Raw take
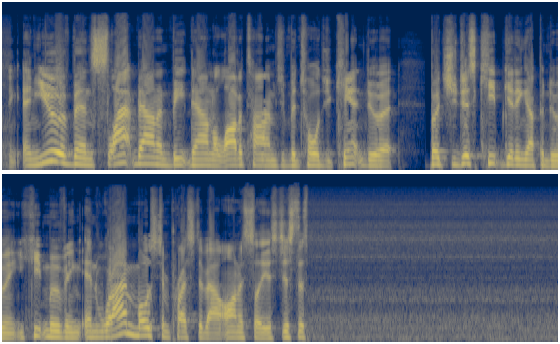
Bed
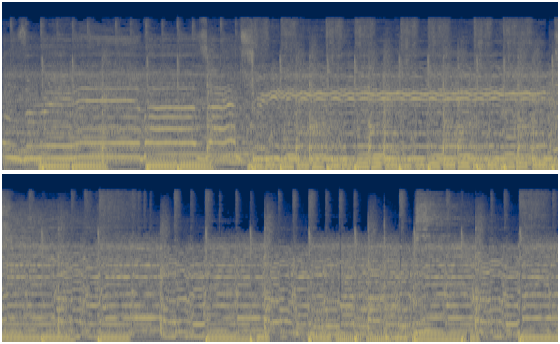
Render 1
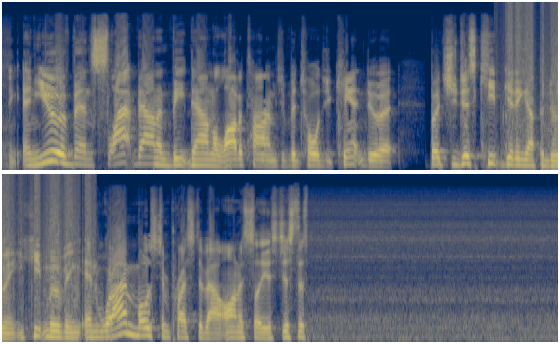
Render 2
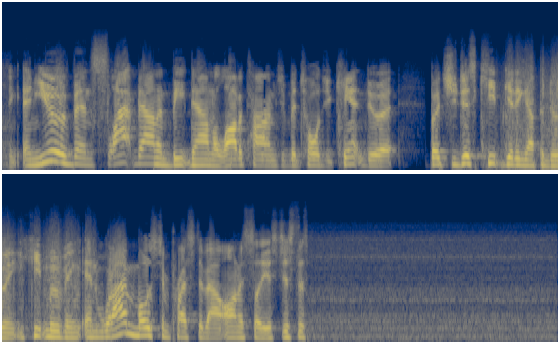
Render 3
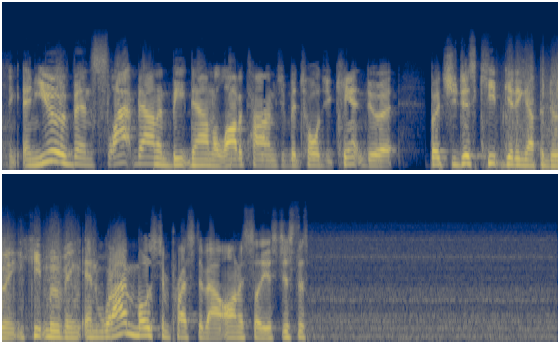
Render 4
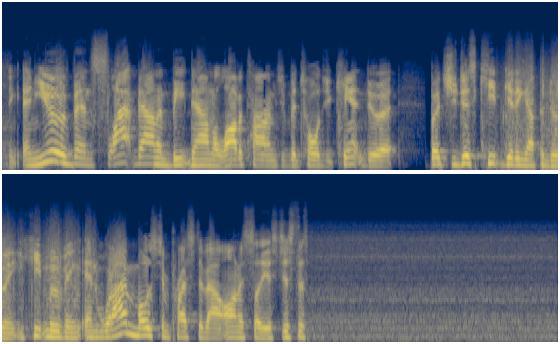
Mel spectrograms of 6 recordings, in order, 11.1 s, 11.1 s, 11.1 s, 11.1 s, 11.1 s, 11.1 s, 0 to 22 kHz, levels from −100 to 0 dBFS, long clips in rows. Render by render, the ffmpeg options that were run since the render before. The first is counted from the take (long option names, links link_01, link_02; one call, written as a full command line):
ffmpeg -i in.wav -filter_complex "[0:a]asettb=1/sr,asplit=3[link_01][link_02][link_03];[link_01]atrim=end=0.714[link_04];[link_02]atrim=start=0.71:end=1.52,asetpts=PTS-STARTPTS,afade=type=in:duration=0.004:curve=qsin,afade=type=out:start_time=0.806:duration=0.004:curve=qsin,equalizer=frequency=200:width=0.47:gain=-12.5[link_05];[link_03]atrim=start=1.516[link_06];[link_04][link_05]acrossfade=duration=0.004:curve1=hsin:curve2=qsin[link_07];[link_07][link_06]acrossfade=duration=0.004:curve1=qsin:curve2=hsin,asettb=1/sr,asplit=3[link_08][link_09][link_10];[link_08]atrim=end=2.294[link_11];[link_09]atrim=start=2.29:end=4.38,asetpts=PTS-STARTPTS,afade=type=in:duration=0.004:curve=qsin,afade=type=out:start_time=2.086:duration=0.004:curve=qsin,acrossover=split=180 3900:gain=0.141 1 0.141[link_12][link_13][link_14];[link_12][link_13][link_14]amix=inputs=3:normalize=0[link_15];[link_10]atrim=start=4.376[link_16];[link_11][link_15]acrossfade=duration=0.004:curve1=hsin:curve2=qsin[link_17];[link_17][link_16]acrossfade=duration=0.004:curve1=qsin:curve2=hsin,asplit=3[link_18][link_19][link_20];[link_18]afade=type=out:start_time=4.92:duration=0.02[link_21];[link_19]acrusher=bits=2:mode=log:mix=0:aa=0.000001,afade=type=in:start_time=4.92:duration=0.02,afade=type=out:start_time=6.49:duration=0.02[link_22];[link_20]afade=type=in:start_time=6.49:duration=0.02[link_23];[link_21][link_22][link_23]amix=inputs=3:normalize=0" out.wav
ffmpeg -i in.wav -af "lowpass=frequency=3400:width=0.5412,lowpass=frequency=3400:width=1.3066,aecho=1:1:6:0.4" out.wav
ffmpeg -i in.wav -af anull out.wav
ffmpeg -i in.wav -af "volume=4.5dB" out.wav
